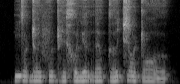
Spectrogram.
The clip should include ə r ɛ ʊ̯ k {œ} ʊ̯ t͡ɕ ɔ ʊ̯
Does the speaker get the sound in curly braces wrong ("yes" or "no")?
yes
